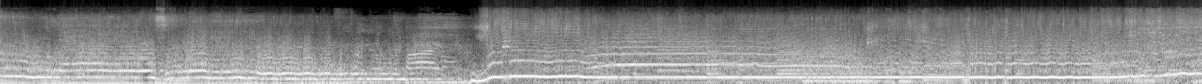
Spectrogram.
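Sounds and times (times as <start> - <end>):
singer holding long note: 0.0 - 12.0
live band playing loud: 5.9 - 12.0.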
